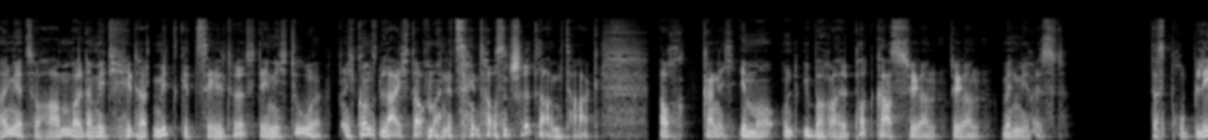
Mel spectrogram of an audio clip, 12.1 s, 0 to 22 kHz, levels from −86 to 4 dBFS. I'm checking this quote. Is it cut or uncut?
cut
